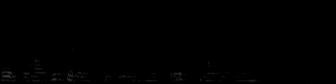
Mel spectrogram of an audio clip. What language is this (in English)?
Russian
